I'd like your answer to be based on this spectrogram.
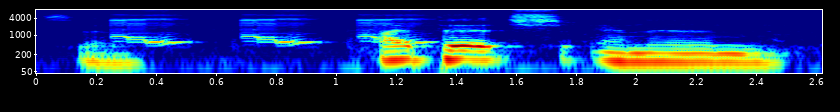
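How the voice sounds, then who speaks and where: A man draws out his words in a gravelly, medium-pitched voice with fairly even intonation while casually demonstrating a modified electronic instrument by hand. His explanations come piecemeal in short, tentative phrases. The recording is very noisy with device buzz and clicks, and electronic toy noises and button clicks play in the background.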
